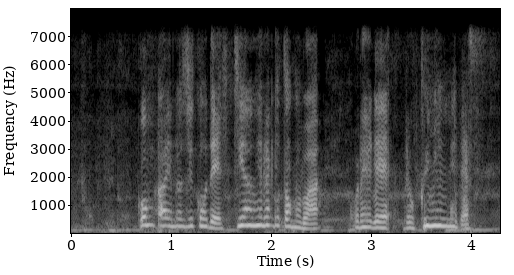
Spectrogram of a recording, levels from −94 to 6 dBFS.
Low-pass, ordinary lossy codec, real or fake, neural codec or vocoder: 7.2 kHz; none; fake; codec, 24 kHz, 1.5 kbps, HILCodec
